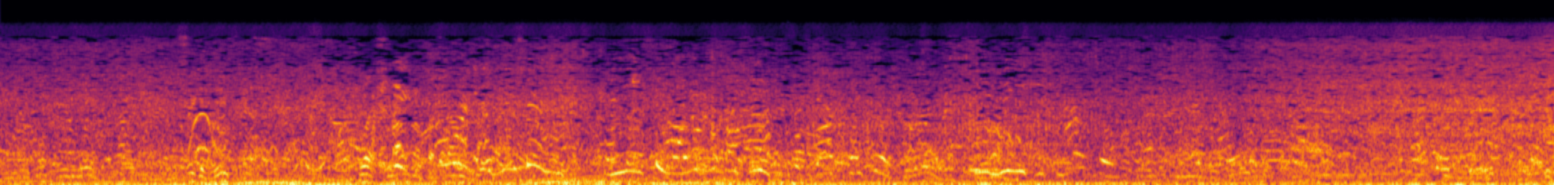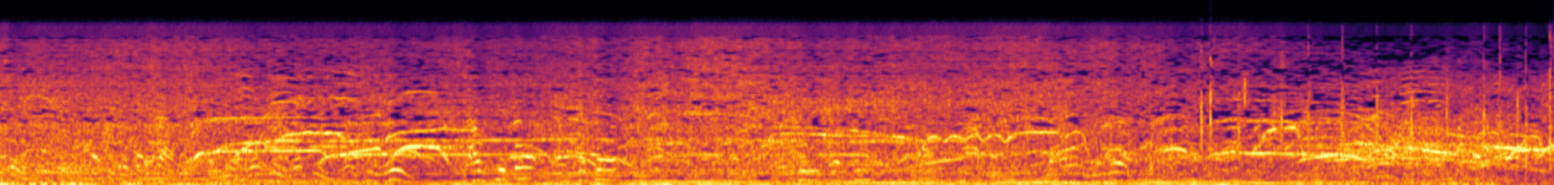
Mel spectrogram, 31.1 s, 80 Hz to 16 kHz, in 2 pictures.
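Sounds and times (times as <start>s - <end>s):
people talking: 0.0s - 31.0s
quad bike engine running: 0.0s - 31.0s
spectators chattering: 0.0s - 31.0s.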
